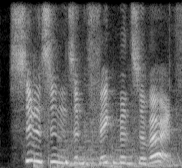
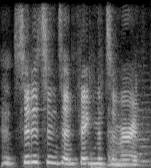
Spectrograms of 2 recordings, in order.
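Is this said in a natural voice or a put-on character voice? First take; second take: character voice; natural. First: It is said in a put-on character voice. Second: It is said in the speaker's ordinary voice. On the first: The speaker calls it right. "I gotta do the voice" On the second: The speaker calls it wrong. "I forgot the voice"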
